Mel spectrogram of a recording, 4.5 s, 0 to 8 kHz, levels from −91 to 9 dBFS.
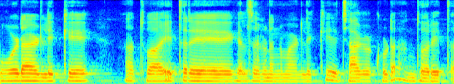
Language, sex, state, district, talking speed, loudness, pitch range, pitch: Kannada, male, Karnataka, Shimoga, 105 wpm, -18 LUFS, 120-130 Hz, 125 Hz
